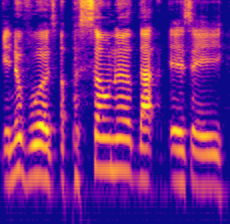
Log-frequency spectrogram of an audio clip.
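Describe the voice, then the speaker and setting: A man's voice: a little high, moderate pace, slight background noise. A man running a comedy tabletop game as game master, laughing often and playful.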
